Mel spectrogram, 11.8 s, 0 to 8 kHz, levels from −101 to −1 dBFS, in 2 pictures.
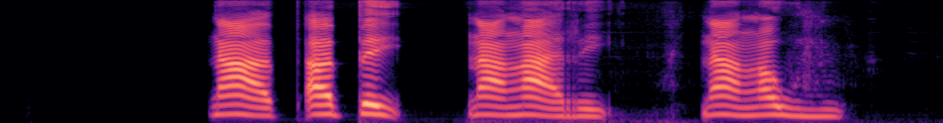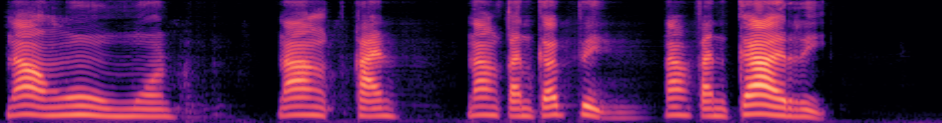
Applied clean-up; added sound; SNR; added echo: neural mask model DeepFilterNet 3.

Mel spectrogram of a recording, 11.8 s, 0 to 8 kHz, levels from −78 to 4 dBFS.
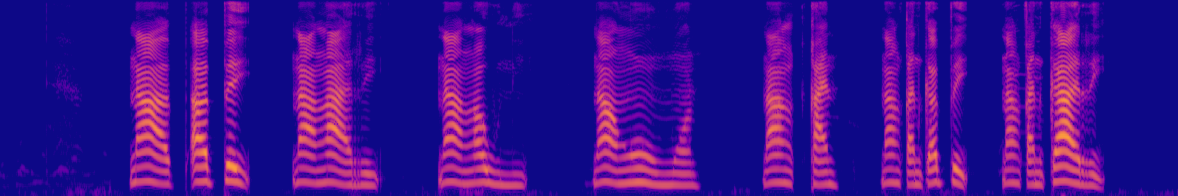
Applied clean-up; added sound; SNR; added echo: none; none; none; none.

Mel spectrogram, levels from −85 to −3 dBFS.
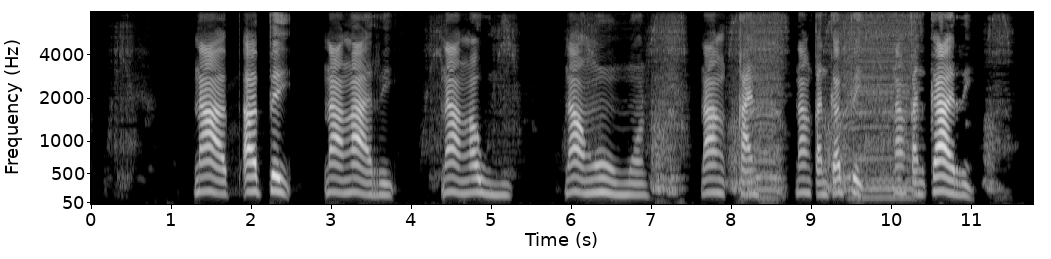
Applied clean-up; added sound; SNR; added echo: classical method Wiener filter.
